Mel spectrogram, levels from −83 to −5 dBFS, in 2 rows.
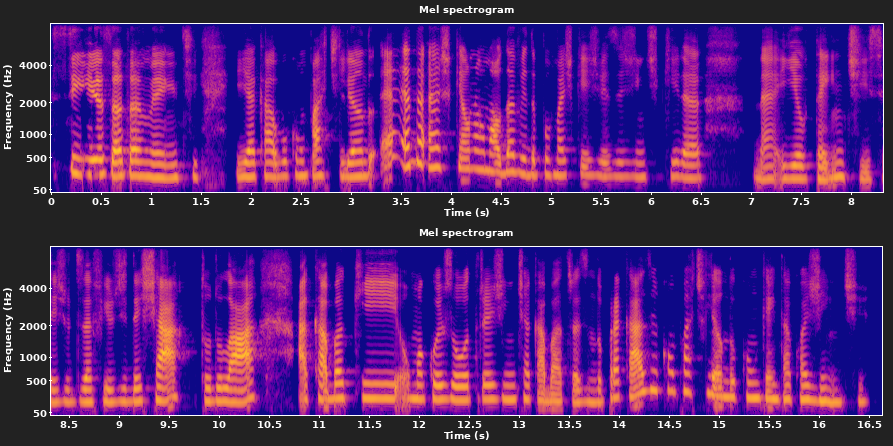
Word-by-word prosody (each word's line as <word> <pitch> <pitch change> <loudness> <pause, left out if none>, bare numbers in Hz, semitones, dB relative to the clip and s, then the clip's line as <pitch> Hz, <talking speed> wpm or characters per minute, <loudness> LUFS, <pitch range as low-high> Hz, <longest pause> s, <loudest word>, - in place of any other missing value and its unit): sim, 245 +4 -1 0.2
exatamente, 210 -4 +2 0.4
e 210 - -1
acabo 205 +1 -1
compartilhando. 215 0 -1
É 370 -7 +2
da - - +2
acho 340 0 -4
que - - -4
é - - +2
o - - -3
normal 305 -2 0
da 275 0 0
vida, 240 -3 -4
por 235 0 -8
mais 220 -1 -4
que, 220 - -8
às 230 - -9
vezes, 210 -1 -8
a - - -13
gente 205 -1 -10
queira, 200 -2 -3 0.5
né, 180 +1 -2
e 185 +1 -2
eu 185 -1 0
tente 200 - -3
e 90 - -8
seja 175 +1 -6
o 175 - -9
desafio 180 0 -2
de 185 +1 -6
deixar 190 +1 +5 0.2
tudo 190 0 -2
lá, 175 +4 +7 0.4
acaba 225 +1 +3
que 225 -1 0
uma 215 -1 -1
coisa 215 0 0
ou 200 - +3
outra 205 +1 -2
a - - 0
gente 215 0 -4
acaba 95 - -1
trazendo 170 - -4
pra 235 +4 +1
casa 330 +7 +3
e 335 - -5
compartilhando 320 -7 -2
com 230 -1 -2
quem 220 - -1
está 215 0 -3
com 210 0 -5
a 210 - +2
gente. 180 -1 -4
210 Hz, 195 wpm, -24 LUFS, 190-230 Hz, 0.5 s, lá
